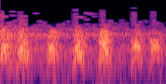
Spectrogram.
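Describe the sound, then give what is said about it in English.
A lead sled dog barks in a steady, rhythmic string of many muffled, narrow-toned barks at a fairly loud level, with no talk. “It came, the swiftest and strongest lead dog of the North Country”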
